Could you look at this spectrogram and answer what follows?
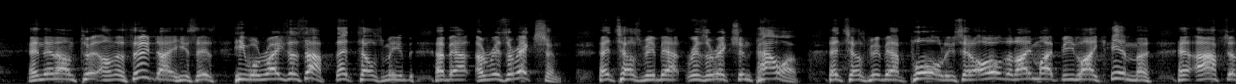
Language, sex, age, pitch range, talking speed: English, male, 50-69, 195-230 Hz, 200 wpm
